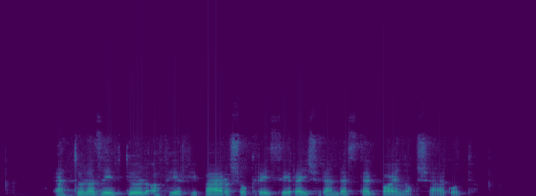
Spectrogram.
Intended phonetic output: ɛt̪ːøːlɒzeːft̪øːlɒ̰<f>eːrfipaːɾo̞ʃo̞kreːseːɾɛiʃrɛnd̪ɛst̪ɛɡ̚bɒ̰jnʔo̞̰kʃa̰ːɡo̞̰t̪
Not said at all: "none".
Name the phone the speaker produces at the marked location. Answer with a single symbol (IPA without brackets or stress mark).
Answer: f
